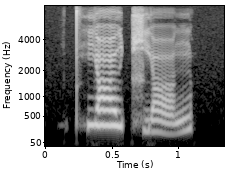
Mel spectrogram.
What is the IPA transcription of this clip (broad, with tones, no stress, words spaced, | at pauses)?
t̪ʰjɑ˥ʊ̯t͡ɕjɑ˨˩˦ŋ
